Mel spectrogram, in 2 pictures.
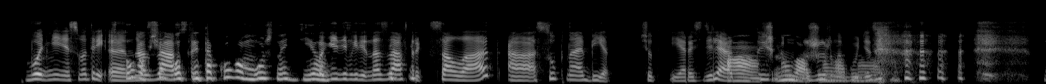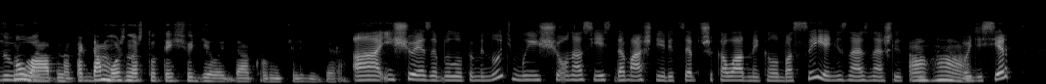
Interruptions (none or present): present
